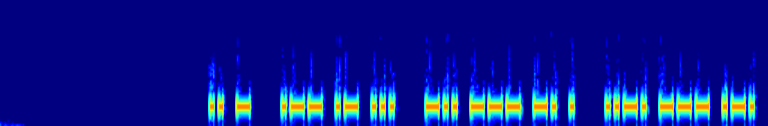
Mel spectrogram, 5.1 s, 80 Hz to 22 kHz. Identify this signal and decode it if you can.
Morse code, heard as a keyed tone, about 37 wpm, 700 Hz. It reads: IT WAS DONE FOR
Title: Sentences from Top 1600 Words 40wpm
